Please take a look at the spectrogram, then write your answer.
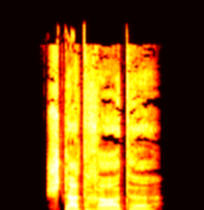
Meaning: dative of Stadtrat
- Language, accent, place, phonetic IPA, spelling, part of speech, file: German, Germany, Berlin, [ˈʃtatʁaːtə], Stadtrate, noun, De-Stadtrate.ogg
